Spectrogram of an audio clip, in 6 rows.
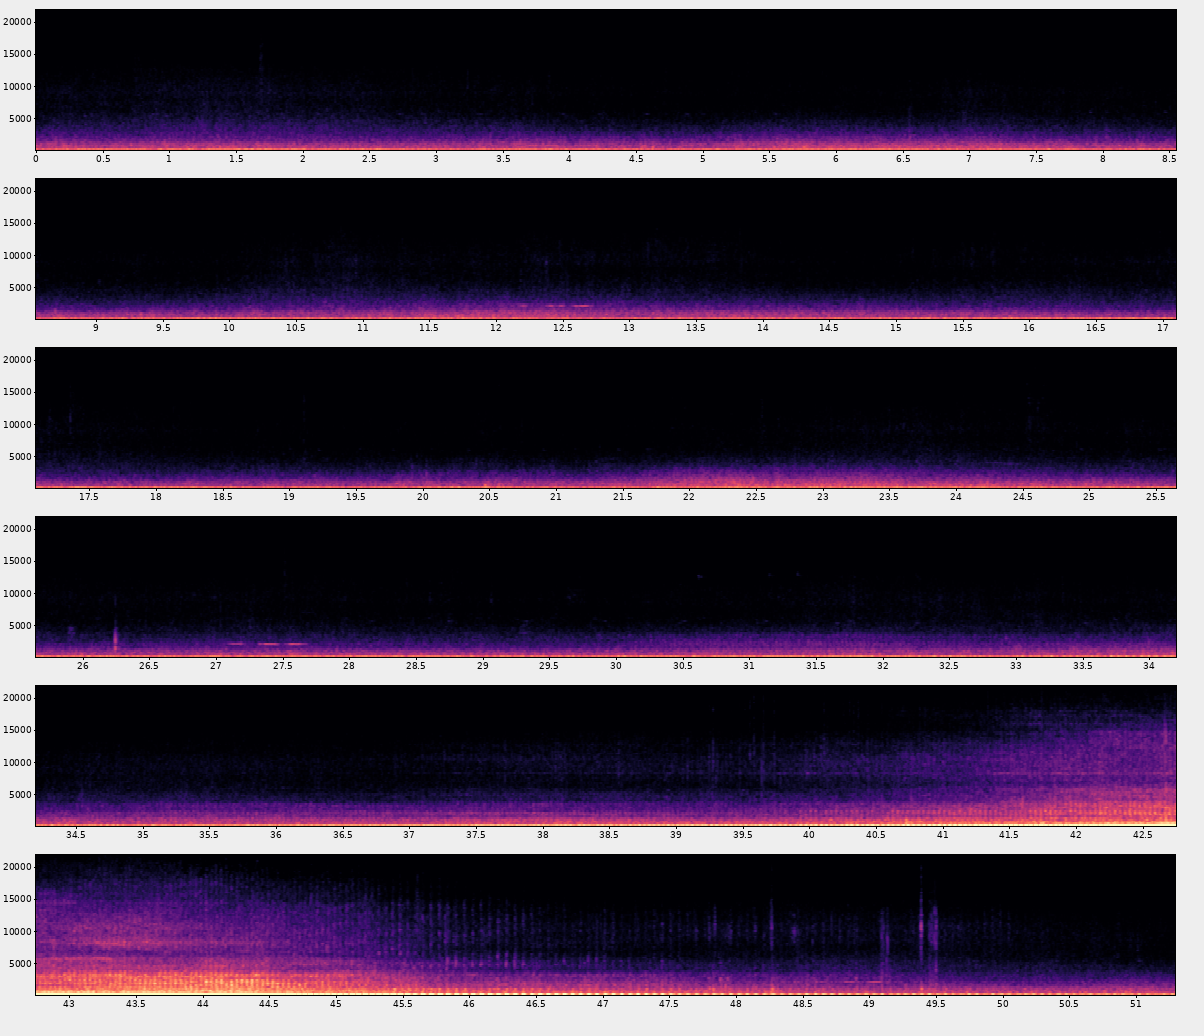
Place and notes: Xikou, Tamsui Dist., New Taipei City - Grove
Grove, Bird calls, Sound of the waves
Zoom H2n MS+XY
